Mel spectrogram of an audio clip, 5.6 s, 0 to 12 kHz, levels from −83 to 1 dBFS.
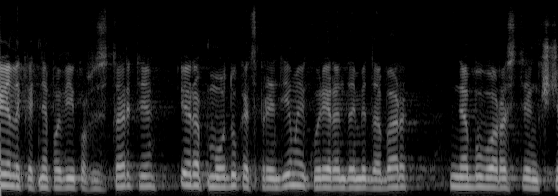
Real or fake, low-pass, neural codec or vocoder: real; 10.8 kHz; none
